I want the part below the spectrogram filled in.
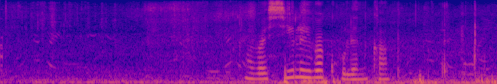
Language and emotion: Russian, neutral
